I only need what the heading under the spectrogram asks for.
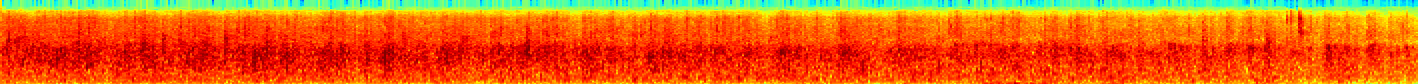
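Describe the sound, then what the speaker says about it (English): An audience at an ethics honors celebration breaks into sustained applause, a thick, even wash of clapping from a large room that stays loud and steady throughout, easing only slightly near the end. "So let's give another round of applause for Mike"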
